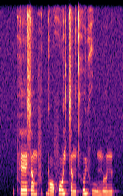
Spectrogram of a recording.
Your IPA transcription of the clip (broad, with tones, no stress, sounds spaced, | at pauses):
pʰ ɛː˥ s ɐ˥ m f ɪ˥ k̚ j ɔː˨ f ɔː˥ j t͡s ɐ˨ ŋ t̪ʰ ɵ˥ ɥ f uː˨ m ɵ˧ n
